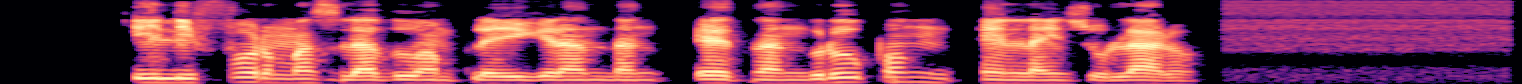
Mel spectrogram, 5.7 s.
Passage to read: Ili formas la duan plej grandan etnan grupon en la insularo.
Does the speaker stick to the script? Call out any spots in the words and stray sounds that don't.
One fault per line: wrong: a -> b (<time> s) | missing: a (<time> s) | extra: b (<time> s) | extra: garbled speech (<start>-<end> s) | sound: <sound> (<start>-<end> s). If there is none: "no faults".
no faults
